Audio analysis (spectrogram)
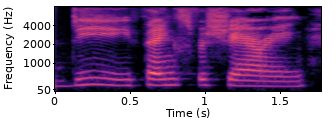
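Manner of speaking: normal talking voice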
